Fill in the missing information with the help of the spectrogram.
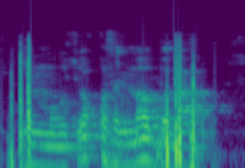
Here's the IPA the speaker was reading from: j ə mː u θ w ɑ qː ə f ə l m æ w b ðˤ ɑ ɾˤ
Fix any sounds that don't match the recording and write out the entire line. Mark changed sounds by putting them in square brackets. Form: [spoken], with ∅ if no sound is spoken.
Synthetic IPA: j ə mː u θ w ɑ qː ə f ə l m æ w b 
